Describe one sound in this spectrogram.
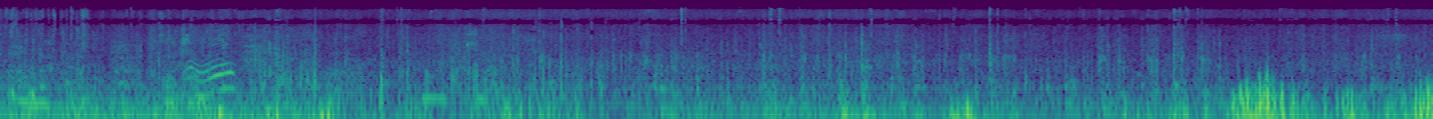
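A horse-drawn carriage rolls over grass.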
